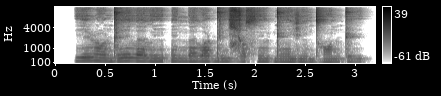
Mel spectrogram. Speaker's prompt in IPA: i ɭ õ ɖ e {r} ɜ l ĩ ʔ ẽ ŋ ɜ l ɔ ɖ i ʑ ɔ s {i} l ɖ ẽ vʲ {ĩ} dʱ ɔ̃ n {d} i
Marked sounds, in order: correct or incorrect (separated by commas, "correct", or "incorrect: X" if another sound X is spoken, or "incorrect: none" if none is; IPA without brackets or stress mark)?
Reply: incorrect: l, incorrect: ĩ, incorrect: ẽ, incorrect: ʈ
